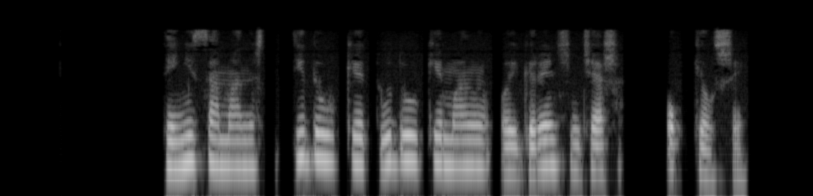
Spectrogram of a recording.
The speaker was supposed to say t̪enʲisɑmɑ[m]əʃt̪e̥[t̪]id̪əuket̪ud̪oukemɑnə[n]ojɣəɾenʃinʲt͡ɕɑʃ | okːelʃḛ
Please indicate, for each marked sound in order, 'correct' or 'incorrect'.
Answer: incorrect: n, correct, correct

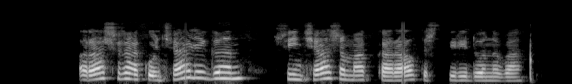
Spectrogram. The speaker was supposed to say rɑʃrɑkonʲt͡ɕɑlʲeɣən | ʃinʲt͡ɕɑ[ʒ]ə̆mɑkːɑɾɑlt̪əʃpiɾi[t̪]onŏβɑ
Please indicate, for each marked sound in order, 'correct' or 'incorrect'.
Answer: correct, incorrect: d̪

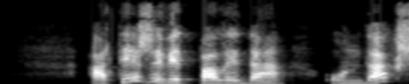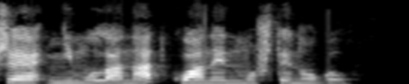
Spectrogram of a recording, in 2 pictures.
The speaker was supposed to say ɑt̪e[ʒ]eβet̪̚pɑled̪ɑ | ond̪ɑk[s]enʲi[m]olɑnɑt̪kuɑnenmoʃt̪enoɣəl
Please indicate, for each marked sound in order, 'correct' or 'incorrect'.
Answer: correct, incorrect: ʃ, correct

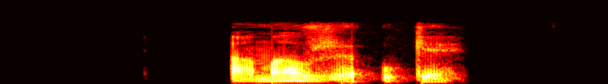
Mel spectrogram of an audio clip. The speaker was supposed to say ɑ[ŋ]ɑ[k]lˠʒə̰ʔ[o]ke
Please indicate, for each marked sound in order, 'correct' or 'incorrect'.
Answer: incorrect: m, incorrect: none, incorrect: u

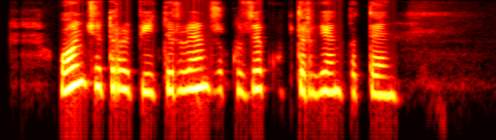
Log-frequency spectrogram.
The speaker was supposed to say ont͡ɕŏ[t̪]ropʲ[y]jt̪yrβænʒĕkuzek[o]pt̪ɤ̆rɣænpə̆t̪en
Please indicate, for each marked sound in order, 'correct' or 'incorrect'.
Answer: correct, incorrect: i, incorrect: u

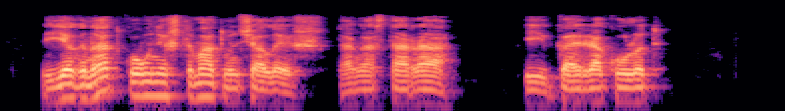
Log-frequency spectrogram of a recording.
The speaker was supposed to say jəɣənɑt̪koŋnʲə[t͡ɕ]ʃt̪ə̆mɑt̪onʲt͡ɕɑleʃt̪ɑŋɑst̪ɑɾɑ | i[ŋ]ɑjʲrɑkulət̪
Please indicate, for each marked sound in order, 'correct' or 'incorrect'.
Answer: incorrect: none, incorrect: ɡ

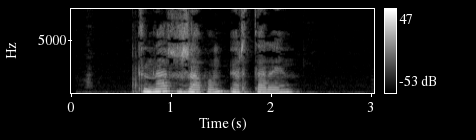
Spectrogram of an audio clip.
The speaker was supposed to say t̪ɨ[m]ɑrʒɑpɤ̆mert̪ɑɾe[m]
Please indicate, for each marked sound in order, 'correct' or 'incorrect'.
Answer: incorrect: n, incorrect: n

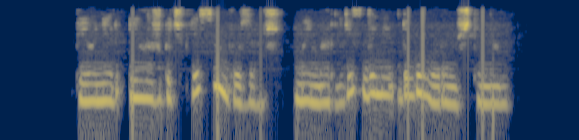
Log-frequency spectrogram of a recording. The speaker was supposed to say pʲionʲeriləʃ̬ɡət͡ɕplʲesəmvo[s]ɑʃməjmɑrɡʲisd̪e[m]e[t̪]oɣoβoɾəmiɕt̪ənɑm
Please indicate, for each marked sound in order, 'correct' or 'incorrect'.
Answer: incorrect: z, incorrect: n, incorrect: d̪

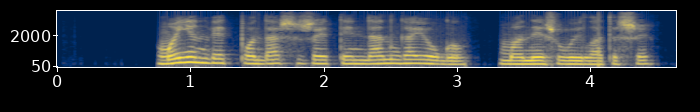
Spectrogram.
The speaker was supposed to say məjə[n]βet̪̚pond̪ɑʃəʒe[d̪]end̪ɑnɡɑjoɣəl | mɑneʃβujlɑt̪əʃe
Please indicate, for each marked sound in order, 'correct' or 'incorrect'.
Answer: correct, incorrect: t̪

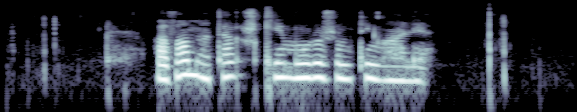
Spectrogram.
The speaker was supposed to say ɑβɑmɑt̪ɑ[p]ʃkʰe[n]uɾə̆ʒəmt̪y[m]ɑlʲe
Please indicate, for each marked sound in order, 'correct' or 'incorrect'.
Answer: incorrect: k, incorrect: m, incorrect: ŋ

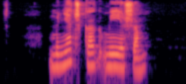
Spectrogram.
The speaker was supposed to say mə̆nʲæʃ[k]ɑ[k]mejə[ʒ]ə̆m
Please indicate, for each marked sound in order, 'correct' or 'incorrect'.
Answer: correct, correct, incorrect: ʃ

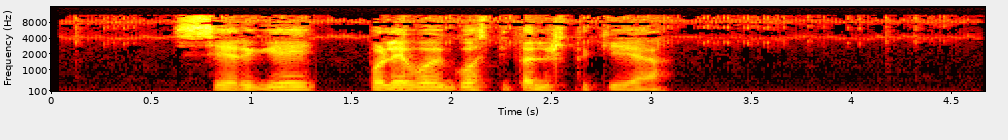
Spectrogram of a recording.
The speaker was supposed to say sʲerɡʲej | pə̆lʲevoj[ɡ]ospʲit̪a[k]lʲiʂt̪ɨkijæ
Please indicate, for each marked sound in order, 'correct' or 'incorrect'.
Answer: correct, incorrect: none

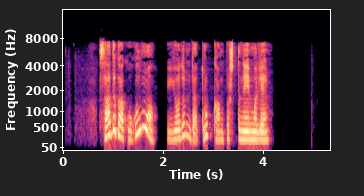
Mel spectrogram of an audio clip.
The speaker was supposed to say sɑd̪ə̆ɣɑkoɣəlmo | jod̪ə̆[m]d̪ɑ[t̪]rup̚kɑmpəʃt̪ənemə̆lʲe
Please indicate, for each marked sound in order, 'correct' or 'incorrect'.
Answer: correct, correct

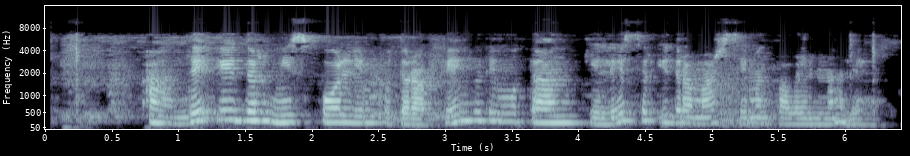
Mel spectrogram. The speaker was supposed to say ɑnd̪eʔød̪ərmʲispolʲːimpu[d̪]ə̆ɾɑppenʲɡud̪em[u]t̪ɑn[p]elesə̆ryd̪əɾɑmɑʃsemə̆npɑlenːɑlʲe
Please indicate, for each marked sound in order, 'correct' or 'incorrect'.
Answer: incorrect: t̪, correct, incorrect: k

